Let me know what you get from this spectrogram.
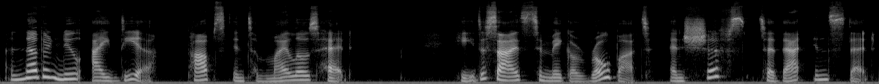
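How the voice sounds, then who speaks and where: A woman narrates a rhyming picture book for young children. Her delivery is unhurried and expressive, with pitch that swings widely, and the recording is dry with very little room sound. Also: dry recording. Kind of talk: read-aloud storybook narration in rhyme.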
